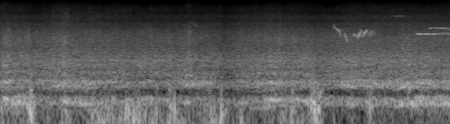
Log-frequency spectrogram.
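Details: Honey bees circling a hive entrance on a sunny February day, GoPro under a foot away: rumbling buzz with occasional bumps as bees touch the camera, plus thin high bird chirps and whistles toward the end.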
